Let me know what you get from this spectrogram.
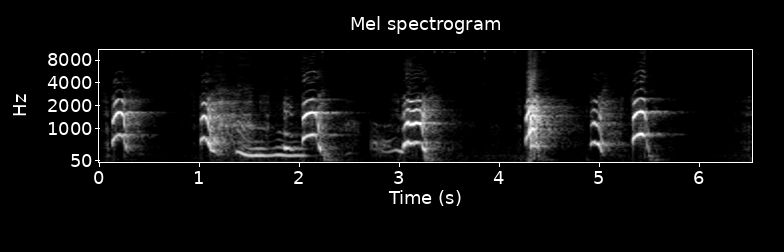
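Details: Greyhound named Scott Free throwing a tantrum, frustrated that dinner hasn't been served: short bent yelping barks and whiny yips in irregular bursts, with one longer low moaning whine early on, indoors.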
